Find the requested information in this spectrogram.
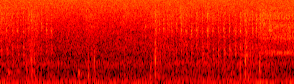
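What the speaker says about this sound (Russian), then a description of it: "Или кто-то храпит, судя по звуку." Low, rasping snore-like rumble from the video game The Twins, a steady purring drone repeating in soft breaths at a quiet, even level with no talking.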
